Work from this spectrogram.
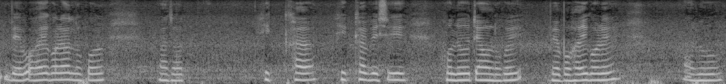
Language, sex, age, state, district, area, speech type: Assamese, female, 30-45, Assam, Darrang, rural, spontaneous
